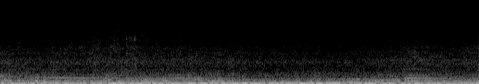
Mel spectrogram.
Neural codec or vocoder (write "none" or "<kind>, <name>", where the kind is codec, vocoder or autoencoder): none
